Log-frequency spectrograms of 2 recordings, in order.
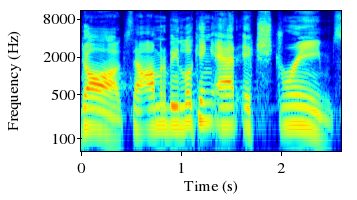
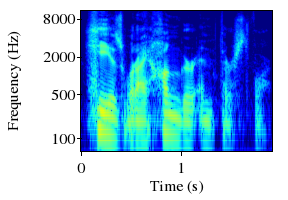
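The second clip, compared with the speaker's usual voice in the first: low, near-whispered reverence; hushed, yearning dog; devoted dog; 9 semitones lower, 18 dB quieter than usual. Acted. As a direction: drop to a very soft, worshipful murmur. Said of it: "And a dog says".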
